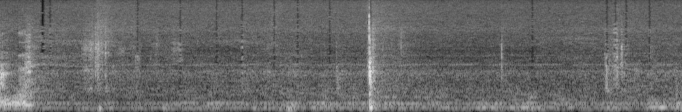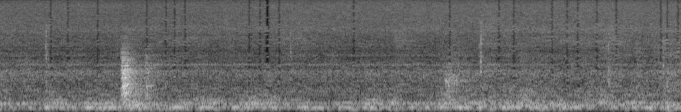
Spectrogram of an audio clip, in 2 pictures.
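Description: Magazine pages rustle and flip as they are turned.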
